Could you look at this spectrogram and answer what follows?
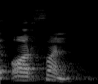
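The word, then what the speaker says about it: orphan: उसी तरह से ऑर्फन, ऑर्फन में भी पी एच एक साथ आ रहा है तो यहाँ पे फ का उच्चारण होगा, ऑर्फन।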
